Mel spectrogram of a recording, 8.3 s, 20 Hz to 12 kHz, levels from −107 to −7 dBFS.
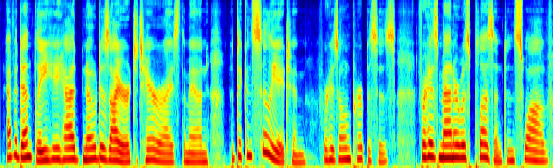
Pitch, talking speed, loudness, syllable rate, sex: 210 Hz, 175 wpm, -16 LUFS, 5.6 syllables/s, female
